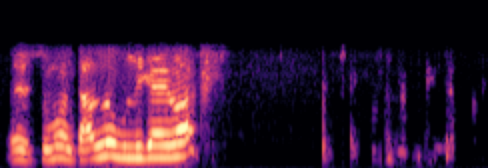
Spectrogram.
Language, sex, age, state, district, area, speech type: Odia, male, 30-45, Odisha, Malkangiri, urban, conversation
